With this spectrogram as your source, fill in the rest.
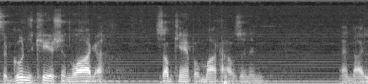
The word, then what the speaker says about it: Gunskirchen: It's the Gunskirchen Lager subcamp of Mauthausen, and I live in Nanuet. No one pronounces that town right either.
